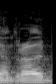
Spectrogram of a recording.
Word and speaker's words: Andrade: Yeah, growing up, that's the Andrade boys, you know, from my dad and my uncles, my grandfather, and everything.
